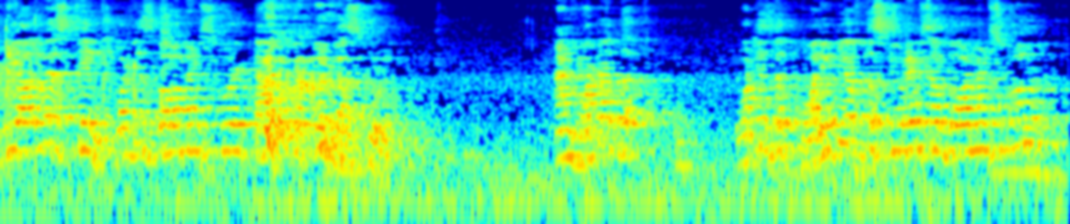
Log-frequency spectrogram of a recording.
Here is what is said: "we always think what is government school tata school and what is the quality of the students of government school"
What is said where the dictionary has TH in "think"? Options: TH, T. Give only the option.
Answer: T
